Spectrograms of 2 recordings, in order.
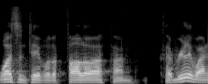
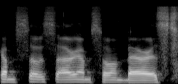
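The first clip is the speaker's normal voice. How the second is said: acted, heavy, super apologetic man's voice. Speaker retells a man calling back; imitating a super apologetic man. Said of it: "super apologetic".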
